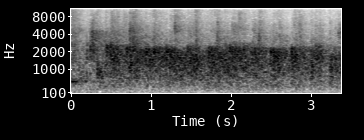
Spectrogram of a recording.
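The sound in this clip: An audience applauds to welcome a speaker, a dense, steady wash of many hands clapping that holds at an even level throughout.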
